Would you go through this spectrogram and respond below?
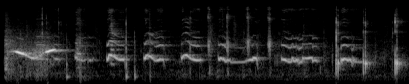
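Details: Maltese from the Herzen rein kennel whining to be let out: high, wavering whimpers rising and falling, the first long and sweeping, then a run of short, quick nasal whines in uneven rhythm.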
